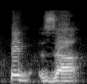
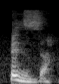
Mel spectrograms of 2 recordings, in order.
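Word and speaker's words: pizza: ये भी आप यहां लिखा हुआ है पिज्जा, नो, पिज्जा, पिज्जा, ठीक है। अब ये जो टी का साउंड आ रहा है ना, ये सुनाई जरूर जा रहा है लेकिन बहुत स्लो, पिज्जा, पिज्जा, ठीक है।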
